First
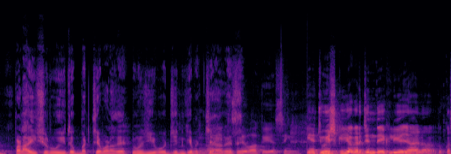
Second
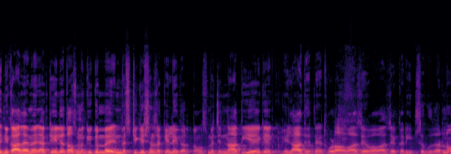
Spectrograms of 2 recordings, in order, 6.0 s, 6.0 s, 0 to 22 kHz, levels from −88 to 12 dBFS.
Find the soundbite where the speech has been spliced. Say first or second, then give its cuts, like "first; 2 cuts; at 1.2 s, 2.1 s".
first; 2 cuts; at 1.7 s, 4.1 s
